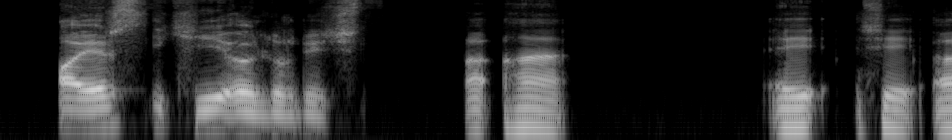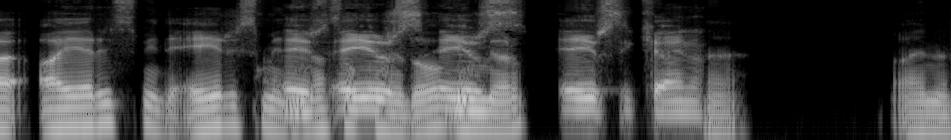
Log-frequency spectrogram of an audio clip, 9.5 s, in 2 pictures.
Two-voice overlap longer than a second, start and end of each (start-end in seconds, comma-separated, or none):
6.2-7.4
